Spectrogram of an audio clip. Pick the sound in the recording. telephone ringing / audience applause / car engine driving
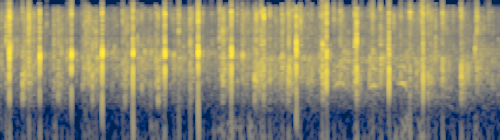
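audience applause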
